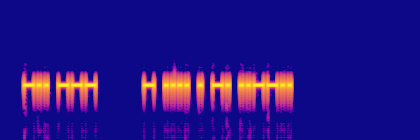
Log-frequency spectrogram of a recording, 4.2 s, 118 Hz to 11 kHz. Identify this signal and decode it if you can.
Morse code, heard as a keyed tone, about 36 wpm, 700 Hz. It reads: DO THEN?
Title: 2x Word-Spacing - Sentences from Top 100 Words - 35wpm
